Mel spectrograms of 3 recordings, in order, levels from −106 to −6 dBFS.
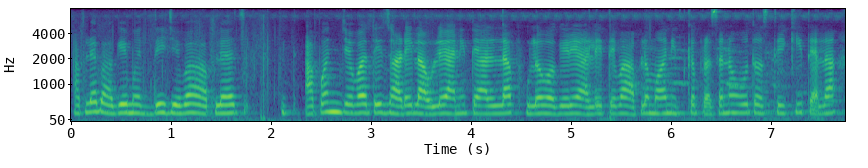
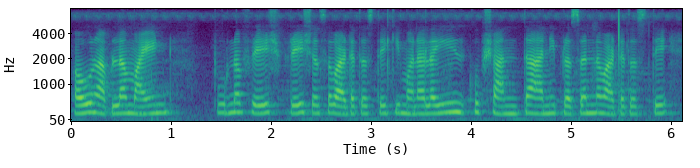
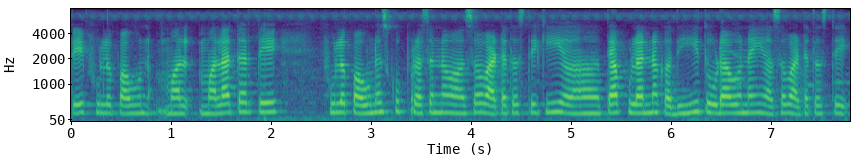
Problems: background sounds at intervals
